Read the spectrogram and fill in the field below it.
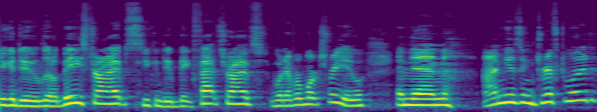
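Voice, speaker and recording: A woman at a fairly quick pace, her pitch swinging very widely. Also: medium pitch for a woman. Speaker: furniture painting shop owner demonstrating paint. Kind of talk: live video tutorial. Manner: casual, chatty; loud.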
